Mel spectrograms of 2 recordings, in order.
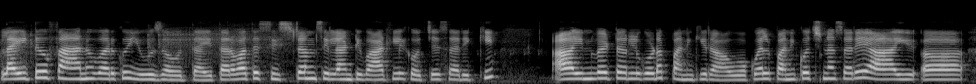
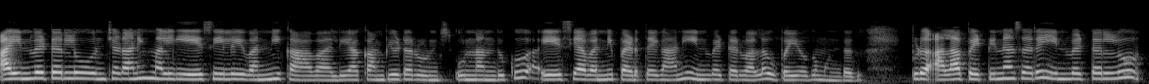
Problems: constant background noise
